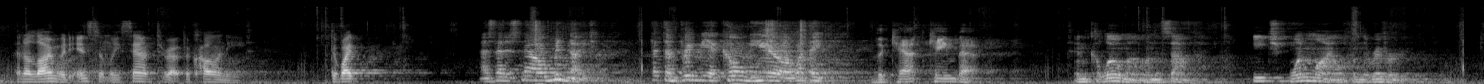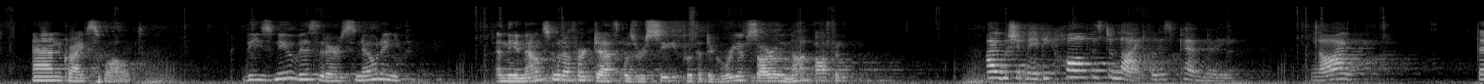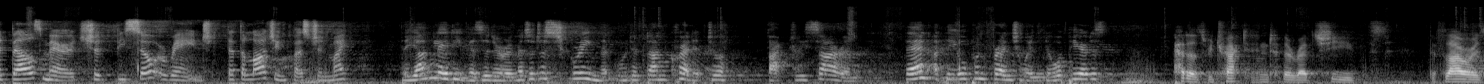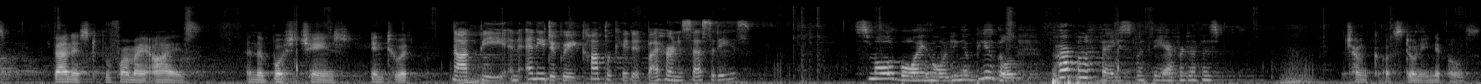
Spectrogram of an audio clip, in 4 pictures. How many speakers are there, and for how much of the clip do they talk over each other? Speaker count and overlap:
9, no overlap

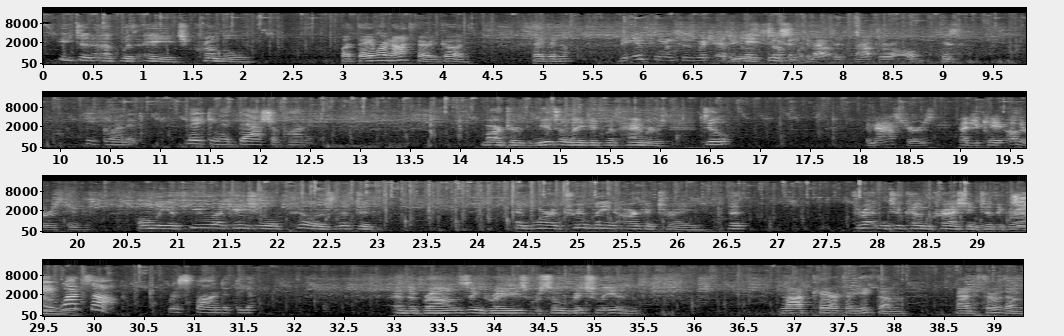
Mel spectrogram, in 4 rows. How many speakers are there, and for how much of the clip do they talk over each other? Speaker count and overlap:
5, about 4%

